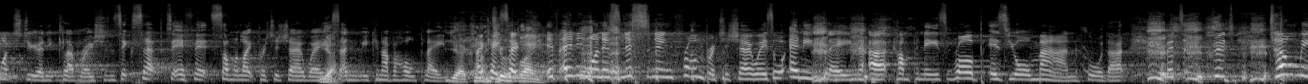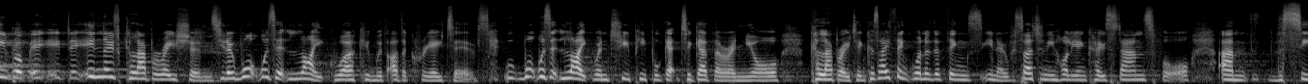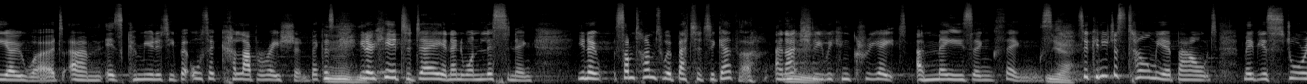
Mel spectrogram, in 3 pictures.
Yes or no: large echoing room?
yes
